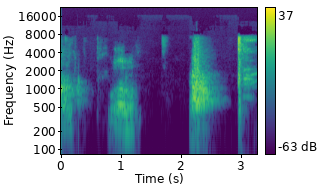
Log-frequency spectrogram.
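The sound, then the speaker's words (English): A dog barks four times in short, separated bursts, fairly loud, with brief silences between each bark. “Ooh, I'm dog. Is that an intruder?”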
